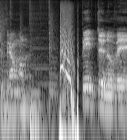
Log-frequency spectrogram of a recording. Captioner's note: record scratch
